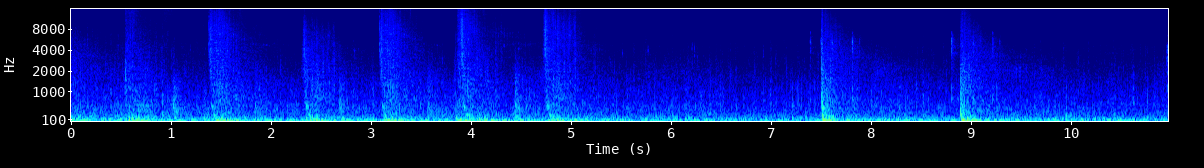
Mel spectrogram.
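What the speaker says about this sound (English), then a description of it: "somebody's shooting at me" Cannon fire aimed at the player's airship in the game Cloud Pirates: a rapid string of six loud, booming shots, then a pause and two more separate blasts over a constant low rumble.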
